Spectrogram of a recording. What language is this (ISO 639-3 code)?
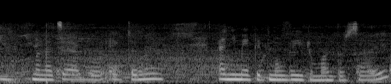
nep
